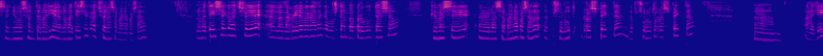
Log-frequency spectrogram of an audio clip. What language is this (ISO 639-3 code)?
cat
